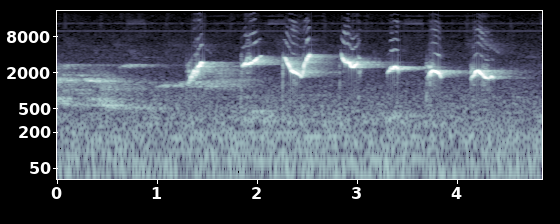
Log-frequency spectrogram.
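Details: Cucak Ijo, or greater green leafbird, gives a series of about seven loud whistled notes, each opening with a click, rising then falling, repeated roughly every half second.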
